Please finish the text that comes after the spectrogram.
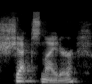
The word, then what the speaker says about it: Schexnailder: just like everyone said my name is Dr and it's pronounced Sheck Snyder but I don't expect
